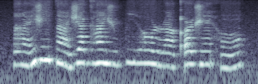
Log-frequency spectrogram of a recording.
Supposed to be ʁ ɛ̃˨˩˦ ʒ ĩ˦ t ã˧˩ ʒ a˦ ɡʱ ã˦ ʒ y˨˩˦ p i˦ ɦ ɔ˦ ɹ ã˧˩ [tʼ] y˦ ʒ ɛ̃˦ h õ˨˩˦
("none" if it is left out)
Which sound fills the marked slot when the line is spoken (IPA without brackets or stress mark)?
qʼ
